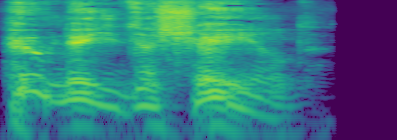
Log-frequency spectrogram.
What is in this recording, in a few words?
npc orc weaponsmith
